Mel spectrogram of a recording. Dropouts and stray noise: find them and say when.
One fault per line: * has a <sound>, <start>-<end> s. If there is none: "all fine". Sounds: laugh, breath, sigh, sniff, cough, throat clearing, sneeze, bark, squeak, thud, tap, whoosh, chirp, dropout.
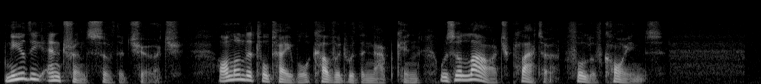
all fine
